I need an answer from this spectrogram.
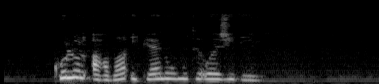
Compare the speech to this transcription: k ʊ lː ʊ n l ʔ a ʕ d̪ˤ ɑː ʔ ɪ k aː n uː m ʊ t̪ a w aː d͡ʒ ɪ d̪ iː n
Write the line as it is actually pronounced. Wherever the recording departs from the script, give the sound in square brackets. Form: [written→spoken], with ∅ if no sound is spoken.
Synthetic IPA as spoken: k ʊ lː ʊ [n→∅] l ʔ [a→ɑ] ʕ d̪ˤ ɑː ʔ ɪ k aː n uː m ʊ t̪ a w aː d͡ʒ ɪ d̪ iː n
